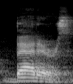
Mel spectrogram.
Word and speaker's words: batters: batters دو تا تی پشت سر هم، دو طرفش هم حرف صدادار باشه، تی ها رو با هم آر محزون تلفظ میکنیم در امریکا.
